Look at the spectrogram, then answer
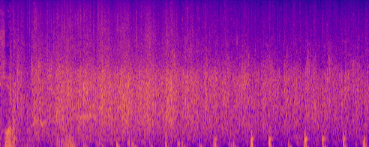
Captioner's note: applause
